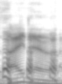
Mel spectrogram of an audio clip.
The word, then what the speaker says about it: Seidel: Seidel? Mike Seidel is Seidel. the very Seidel. Oh, it's like a Z Seidel, almost. the very Seidel. German way to pronounce it. Seidel.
